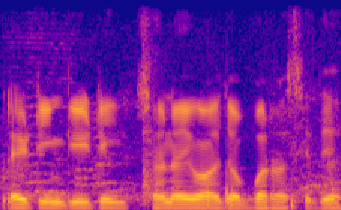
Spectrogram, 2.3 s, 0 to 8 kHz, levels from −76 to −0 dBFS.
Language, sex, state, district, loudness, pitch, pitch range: Kannada, male, Karnataka, Raichur, -14 LUFS, 115 Hz, 110-115 Hz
